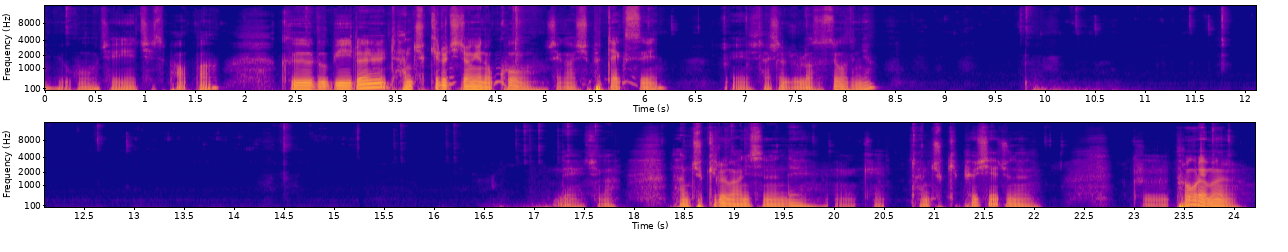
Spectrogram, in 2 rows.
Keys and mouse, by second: 20.6 shift+x, 23.7 space.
